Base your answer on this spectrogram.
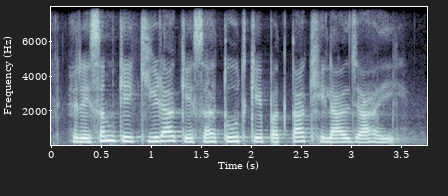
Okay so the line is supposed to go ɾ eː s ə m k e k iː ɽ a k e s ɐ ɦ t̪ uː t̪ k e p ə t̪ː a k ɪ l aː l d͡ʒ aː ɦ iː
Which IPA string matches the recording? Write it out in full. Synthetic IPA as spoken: ɾ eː s ə m k e k iː ɽ a k e s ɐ ɦ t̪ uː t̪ k e p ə t̪ː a kʰ ɪ l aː l d͡ʒ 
